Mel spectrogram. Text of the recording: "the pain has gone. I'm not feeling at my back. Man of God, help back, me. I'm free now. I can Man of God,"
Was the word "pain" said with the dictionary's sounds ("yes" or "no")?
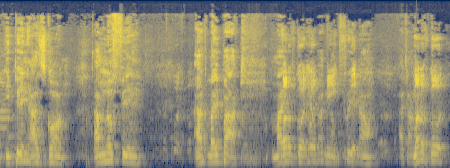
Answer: yes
